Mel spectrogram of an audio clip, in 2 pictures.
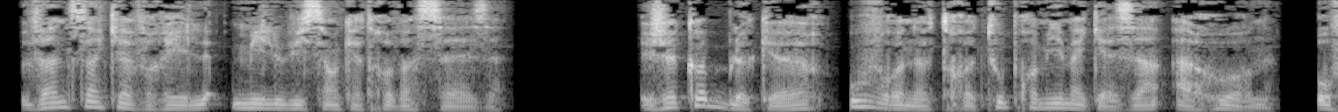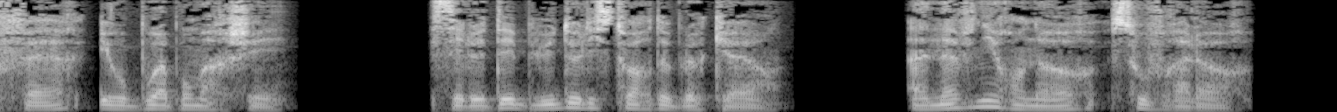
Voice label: French M Narrative; voice over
